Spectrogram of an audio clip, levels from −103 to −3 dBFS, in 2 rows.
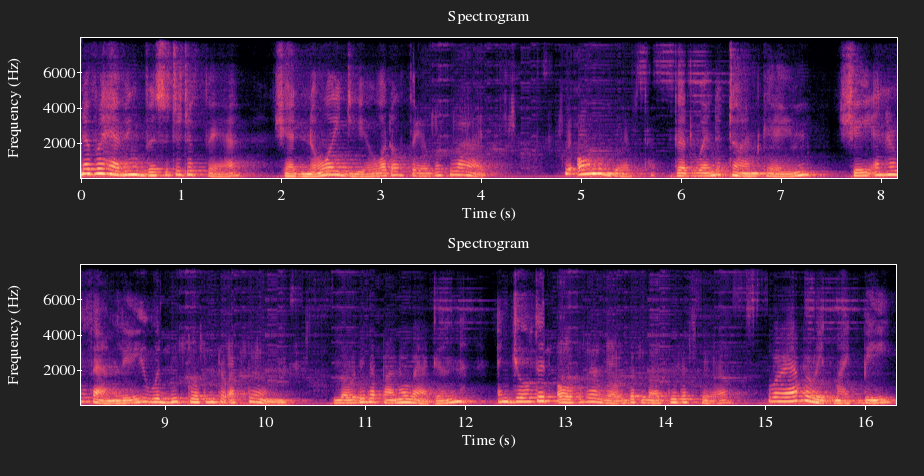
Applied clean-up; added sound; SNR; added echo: neural separator model SepFormer DNS4.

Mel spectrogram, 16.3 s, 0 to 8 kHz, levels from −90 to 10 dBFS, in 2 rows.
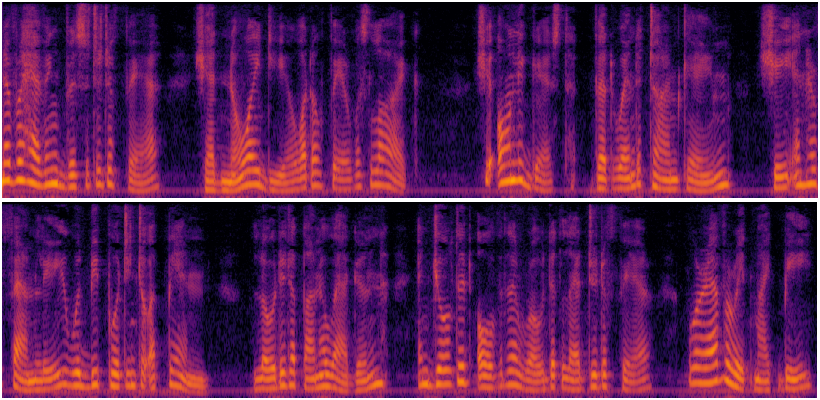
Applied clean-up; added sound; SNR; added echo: none; none; none; none.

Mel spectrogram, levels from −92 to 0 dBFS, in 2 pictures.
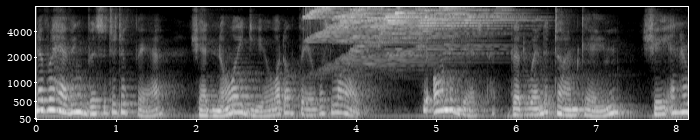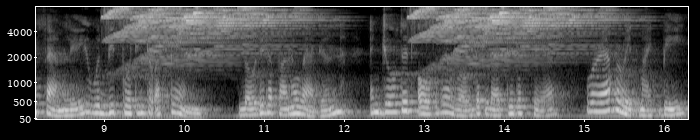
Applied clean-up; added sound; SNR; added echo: none; Chime; 1 dB; reverberation time 0.9 s.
